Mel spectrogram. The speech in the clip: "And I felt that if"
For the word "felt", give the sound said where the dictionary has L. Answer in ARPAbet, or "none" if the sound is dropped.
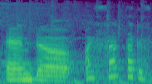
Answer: none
